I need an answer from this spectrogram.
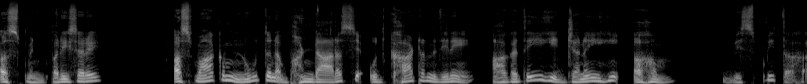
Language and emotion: Sanskrit, surprised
